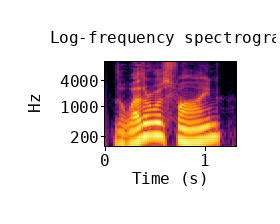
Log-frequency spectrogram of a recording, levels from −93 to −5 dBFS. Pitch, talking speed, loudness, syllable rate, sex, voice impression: 165 Hz, 180 wpm, -13 LUFS, 4.7 syllables/s, male, masculine, adult-like, slightly tensed, slightly powerful, bright, soft, slightly raspy, slightly intellectual, calm, friendly, reassuring, lively, kind, slightly modest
